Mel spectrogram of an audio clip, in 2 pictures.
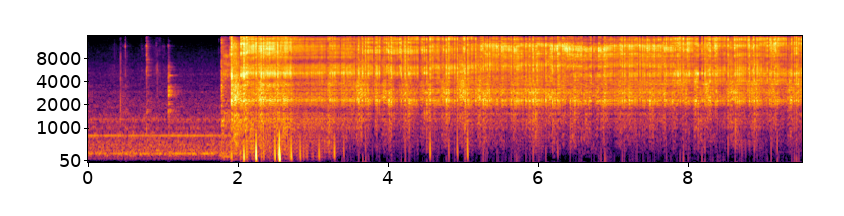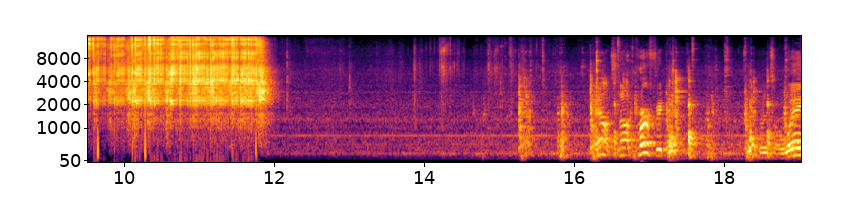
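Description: Wire-feed welder arc crackling steadily as a steel bushing collar is welded onto the blade's angle pivot. The arc strikes about two seconds in, runs for about ten seconds and cuts off suddenly.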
